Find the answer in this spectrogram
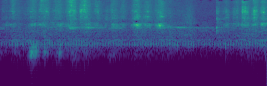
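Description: Bristle paintbrush dragging thick acrylic paint across paper: a series of faint, scratchy strokes at irregular intervals.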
